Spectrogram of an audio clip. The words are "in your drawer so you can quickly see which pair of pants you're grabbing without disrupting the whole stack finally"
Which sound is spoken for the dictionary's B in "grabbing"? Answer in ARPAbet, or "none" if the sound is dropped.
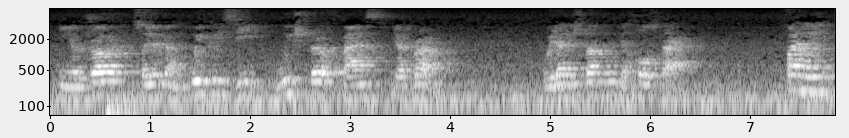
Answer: none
